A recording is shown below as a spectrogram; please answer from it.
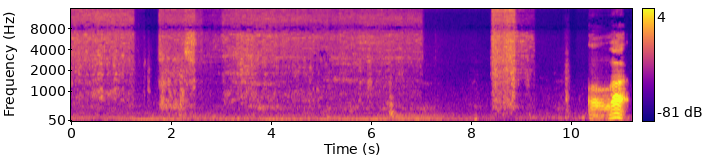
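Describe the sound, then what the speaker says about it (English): Spray cleaner hisses onto a greasy, leaking power steering line in short bursts separated by quiet gaps, with a louder spurt near the end. "all that grease, we're gonna try to spray that down"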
